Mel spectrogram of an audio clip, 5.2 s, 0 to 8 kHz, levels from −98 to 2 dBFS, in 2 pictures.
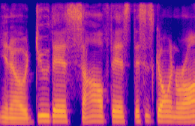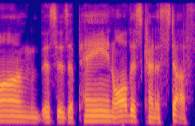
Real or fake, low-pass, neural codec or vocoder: real; 7.2 kHz; none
